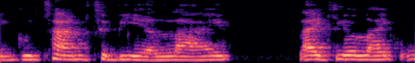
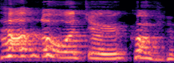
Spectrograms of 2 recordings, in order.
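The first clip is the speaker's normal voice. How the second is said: speaking through laughter, higher and louder; 6 semitones higher, 7 dB louder than usual. Reading for listeners and breaking into laughter: laughing while talking. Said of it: "I don't mean to laugh".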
